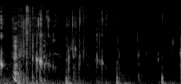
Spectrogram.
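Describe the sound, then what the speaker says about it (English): Someone chews gum close to the mic, producing wet, smacking and crunchy mouth sounds in an irregular rhythm, fairly loud and with no talking. "Chewing the gum."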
